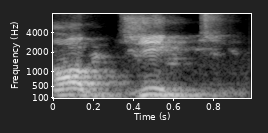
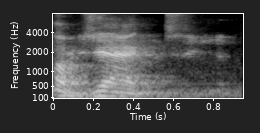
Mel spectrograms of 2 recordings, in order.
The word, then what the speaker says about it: object: When I use this word object as a noun, I say object. Object. I pronounce this. When I use it as a verb, I have to say object.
